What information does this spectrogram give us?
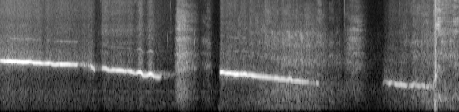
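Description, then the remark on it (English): A whistled imitation of a jet engine winding down: three long, steady tones, each gliding slowly lower in pitch, separated by short pauses and ending with a sharp click. “When a man gets mad, when a woman gets mad, it's like turning off a jet engine.”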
